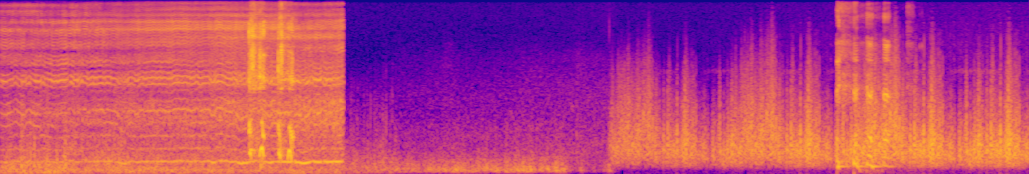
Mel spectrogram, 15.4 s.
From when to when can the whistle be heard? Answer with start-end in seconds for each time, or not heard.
not heard.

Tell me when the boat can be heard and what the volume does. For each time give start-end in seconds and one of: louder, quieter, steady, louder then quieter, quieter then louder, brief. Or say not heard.
0.0-5.2 louder.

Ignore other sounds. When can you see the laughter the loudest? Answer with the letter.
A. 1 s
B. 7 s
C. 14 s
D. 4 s
D.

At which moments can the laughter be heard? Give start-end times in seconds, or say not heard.
3.7-4.5, 12.6-13.4.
